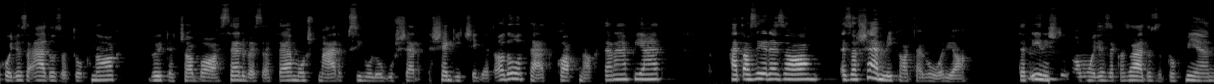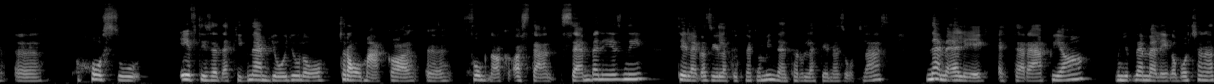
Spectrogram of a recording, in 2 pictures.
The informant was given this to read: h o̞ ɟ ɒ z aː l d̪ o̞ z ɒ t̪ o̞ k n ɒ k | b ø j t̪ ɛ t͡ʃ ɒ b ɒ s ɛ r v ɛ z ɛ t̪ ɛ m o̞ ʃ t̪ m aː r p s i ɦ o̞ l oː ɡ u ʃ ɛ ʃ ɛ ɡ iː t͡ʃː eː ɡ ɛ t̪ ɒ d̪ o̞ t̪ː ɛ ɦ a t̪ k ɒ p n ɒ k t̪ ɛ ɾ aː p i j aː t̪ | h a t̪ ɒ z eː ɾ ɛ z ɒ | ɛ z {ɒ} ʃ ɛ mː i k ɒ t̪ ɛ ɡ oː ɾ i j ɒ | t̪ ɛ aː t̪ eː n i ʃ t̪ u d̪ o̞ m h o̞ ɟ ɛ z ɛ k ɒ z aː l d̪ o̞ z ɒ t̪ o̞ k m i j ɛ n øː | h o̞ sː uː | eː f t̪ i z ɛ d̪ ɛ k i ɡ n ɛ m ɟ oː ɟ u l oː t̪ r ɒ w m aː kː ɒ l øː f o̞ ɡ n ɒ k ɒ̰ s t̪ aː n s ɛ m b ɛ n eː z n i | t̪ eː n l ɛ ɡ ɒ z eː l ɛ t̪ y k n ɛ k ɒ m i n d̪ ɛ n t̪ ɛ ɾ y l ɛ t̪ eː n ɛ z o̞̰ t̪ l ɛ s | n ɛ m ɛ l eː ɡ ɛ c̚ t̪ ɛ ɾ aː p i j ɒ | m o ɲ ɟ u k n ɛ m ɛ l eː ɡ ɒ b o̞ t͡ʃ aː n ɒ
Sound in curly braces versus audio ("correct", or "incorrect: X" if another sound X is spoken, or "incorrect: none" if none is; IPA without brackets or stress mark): correct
